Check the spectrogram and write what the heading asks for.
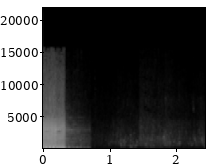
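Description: Race starting horn giving the start signal at the end of the countdown: one steady tone with many overtones that cuts off about a third of a second in, leaving a short echo.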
